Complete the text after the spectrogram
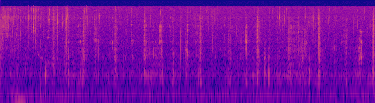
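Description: A young woman chews food wetly and loudly, close to a microphone.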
